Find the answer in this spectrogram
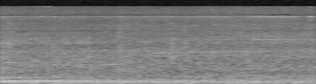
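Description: A motor vehicle engine running as a low steady drone that fades over about the first second, with street traffic behind it.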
